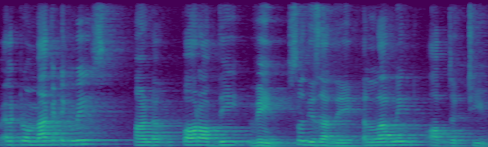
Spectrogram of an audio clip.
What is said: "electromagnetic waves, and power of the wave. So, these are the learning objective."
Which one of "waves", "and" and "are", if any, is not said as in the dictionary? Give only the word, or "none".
waves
